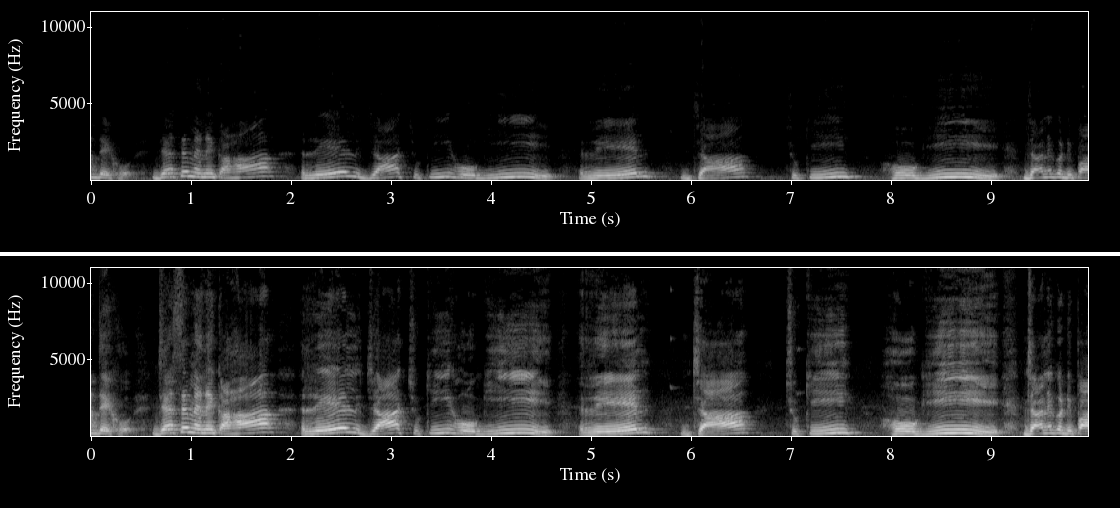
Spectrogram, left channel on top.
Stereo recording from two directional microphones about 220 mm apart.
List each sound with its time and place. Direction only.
0.0 s speech: 10° right (ahead or behind)
3.7 s speech: 30° right (ahead or behind)
3.9 s speech: 5° right (ahead or behind)
8.0 s speech: 40° right (ahead or behind)
8.3 s speech: 5° right (ahead or behind)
